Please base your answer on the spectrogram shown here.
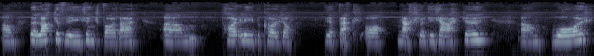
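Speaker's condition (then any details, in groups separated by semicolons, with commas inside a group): Deafness; cannot use telephone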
